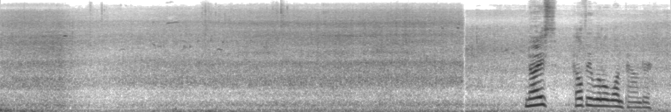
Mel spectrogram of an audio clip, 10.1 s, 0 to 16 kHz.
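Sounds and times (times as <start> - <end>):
wind buffeting microphone: 0.0 - 1.2
constant hiss: 0.0 - 10.0.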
